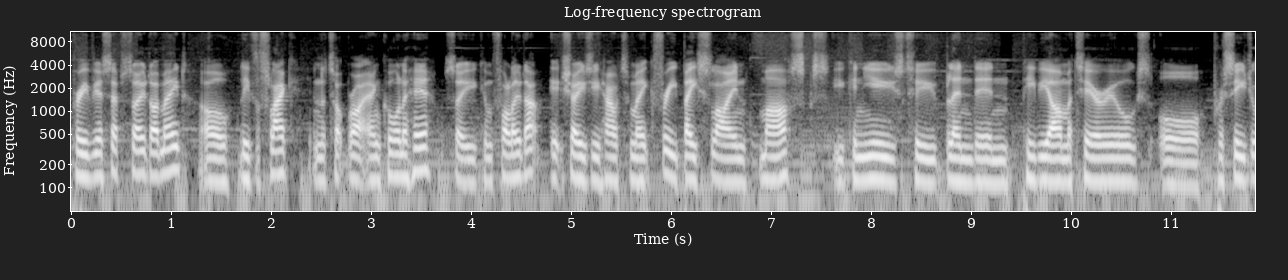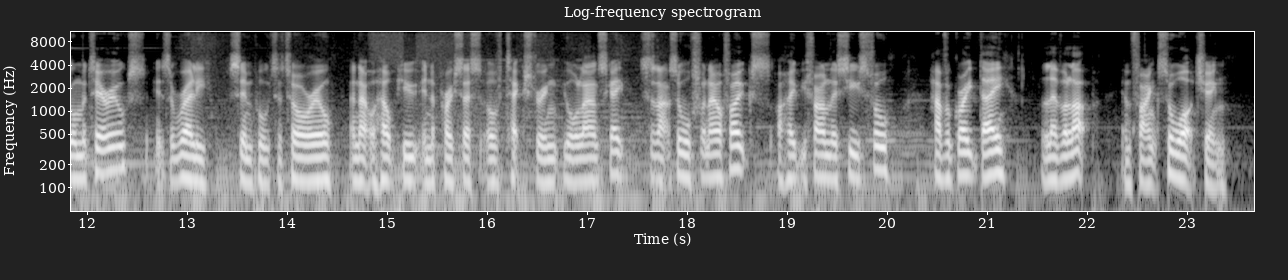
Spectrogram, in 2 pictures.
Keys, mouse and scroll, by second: 8.9-9.6 scroll up 1.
